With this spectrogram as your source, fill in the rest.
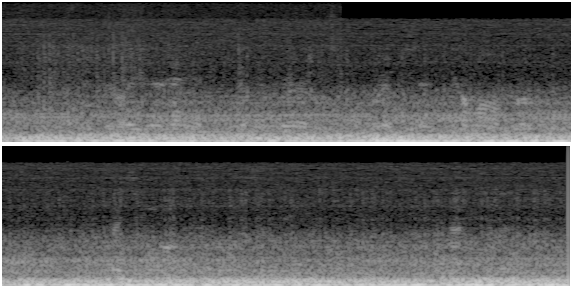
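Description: Car driving through the vast Forest of Dean between Coleford and Cinderford, a steady low road rumble with some wind noise, continuous and fairly loud throughout with no talking.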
